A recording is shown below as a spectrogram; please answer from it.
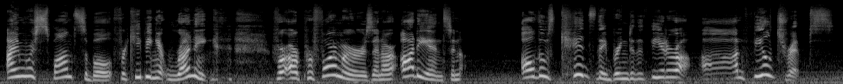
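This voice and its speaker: A woman's voice: high-pitched, big pitch swings, normal speed, fairly bright tone. A woman playing a weary, exasperated middle-aged mother in a video game, speaking naturalistically and defensively, with some hesitation. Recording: clear background ambience noise.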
